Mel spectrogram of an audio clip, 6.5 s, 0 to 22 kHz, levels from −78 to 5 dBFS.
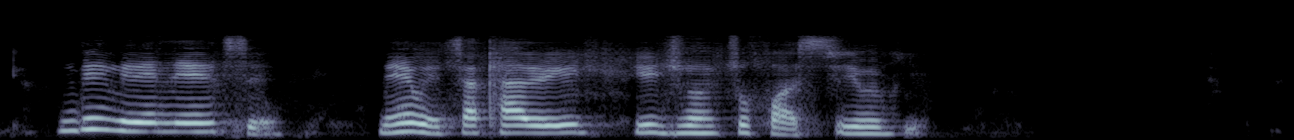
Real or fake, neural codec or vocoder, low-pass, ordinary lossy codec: fake; codec, 16 kHz, 1 kbps, FunCodec, trained on Chinese and English, 50 frames a second; none; none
